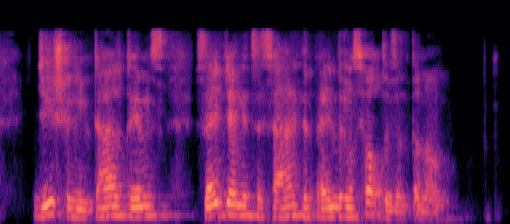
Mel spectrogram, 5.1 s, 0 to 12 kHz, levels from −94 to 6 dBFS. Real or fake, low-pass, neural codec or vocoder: fake; 7.2 kHz; codec, 16 kHz, 2 kbps, FreqCodec, smaller model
